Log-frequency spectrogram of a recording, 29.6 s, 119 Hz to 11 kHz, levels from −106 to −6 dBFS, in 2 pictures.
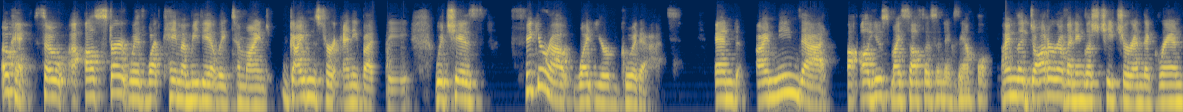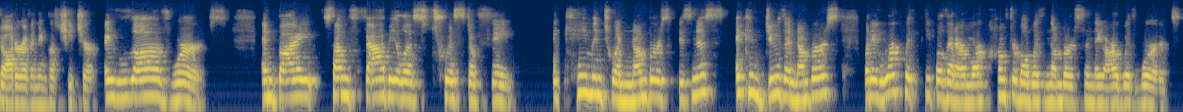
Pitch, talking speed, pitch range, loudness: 200 Hz, 165 wpm, 180-225 Hz, -19 LUFS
